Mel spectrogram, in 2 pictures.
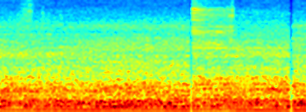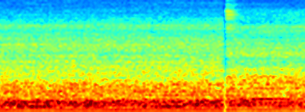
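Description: Bench polishing motor running steadily with a low mains hum and whir, a felt polishing wheel spinning as a watch case is worked against it.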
